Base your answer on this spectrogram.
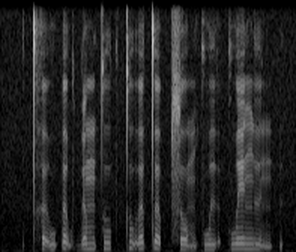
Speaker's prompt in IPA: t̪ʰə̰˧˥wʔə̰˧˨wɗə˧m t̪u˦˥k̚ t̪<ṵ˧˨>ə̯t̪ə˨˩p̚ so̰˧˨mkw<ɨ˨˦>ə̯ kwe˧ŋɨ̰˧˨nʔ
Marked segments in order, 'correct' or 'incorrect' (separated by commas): incorrect, incorrect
